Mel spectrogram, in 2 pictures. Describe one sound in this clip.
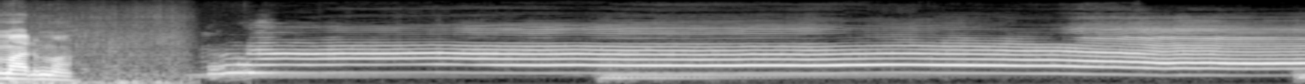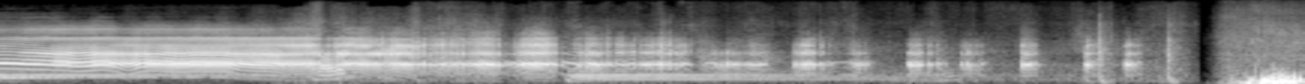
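A man wails and sobs loudly.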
